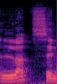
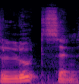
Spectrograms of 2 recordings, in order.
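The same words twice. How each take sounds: First: The name is said in a nonlocal way. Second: The name is said in the local way. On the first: The speaker calls it wrong. "this is not Lutzen" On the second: The speaker calls it right. "it's Lutzen"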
